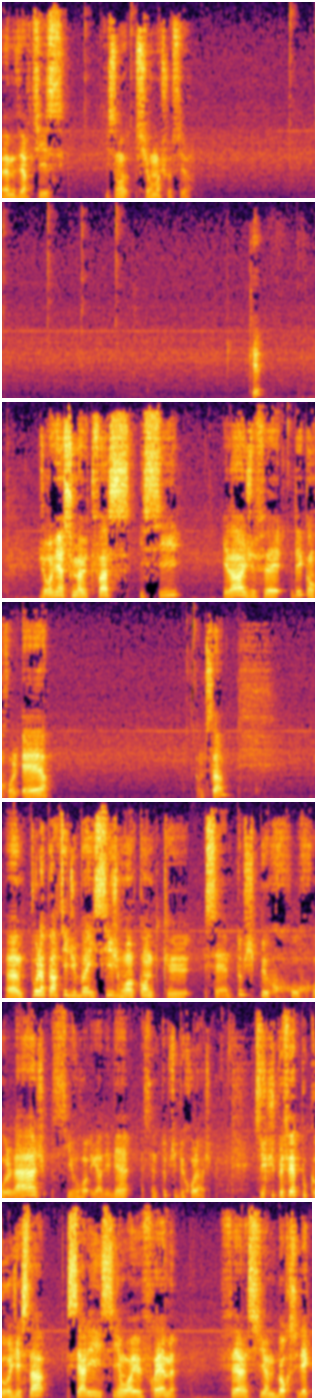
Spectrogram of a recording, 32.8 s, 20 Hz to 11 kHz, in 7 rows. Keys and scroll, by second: 12.9 ctrl+shift+r, 27.0 KP_3, 29.5 z, 31.1 b.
